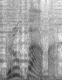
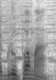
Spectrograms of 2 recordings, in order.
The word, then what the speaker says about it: Groupama: Groupama. Ah no, si pronuncia Groupama.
